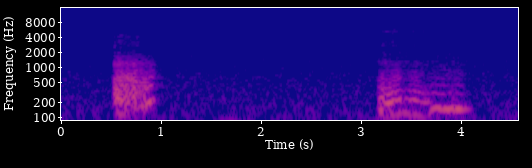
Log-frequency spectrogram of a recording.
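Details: Sleeping dog snoring indoors: two separate rough breaths about two and a half seconds apart, each a short noisy burst, the second drawing out into a low droning rattle, with quiet room hiss in between.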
